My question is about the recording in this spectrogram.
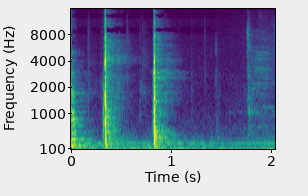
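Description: Two sharp hand slaps, about half a second apart.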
